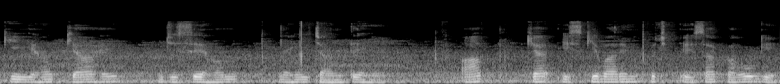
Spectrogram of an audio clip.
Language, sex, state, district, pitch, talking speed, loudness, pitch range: Hindi, male, Madhya Pradesh, Dhar, 120 Hz, 130 wpm, -17 LUFS, 110-125 Hz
